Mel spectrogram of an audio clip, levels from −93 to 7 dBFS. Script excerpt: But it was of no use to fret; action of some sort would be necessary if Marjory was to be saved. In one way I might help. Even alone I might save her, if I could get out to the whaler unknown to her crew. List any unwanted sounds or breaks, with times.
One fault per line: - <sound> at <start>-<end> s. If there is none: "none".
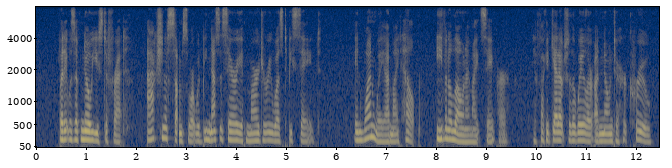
- dropout at 2.8-2.9 s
